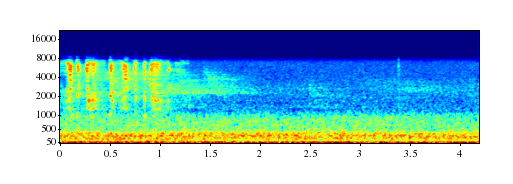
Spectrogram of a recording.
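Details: Western capercaillie at Metsis, Estonia, in April 2018, giving a run of rapid, sharp, dry clicks for just over a second. Quiet, continuous low background rumble follows.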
